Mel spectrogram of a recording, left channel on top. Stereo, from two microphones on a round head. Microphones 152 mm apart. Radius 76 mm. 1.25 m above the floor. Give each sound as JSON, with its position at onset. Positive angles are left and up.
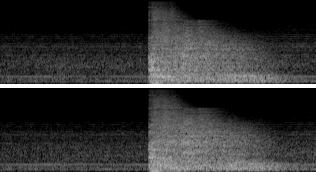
{"t": 1.5, "sound": "a gunshot", "side_deg": 70, "distance_m": 2.5}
